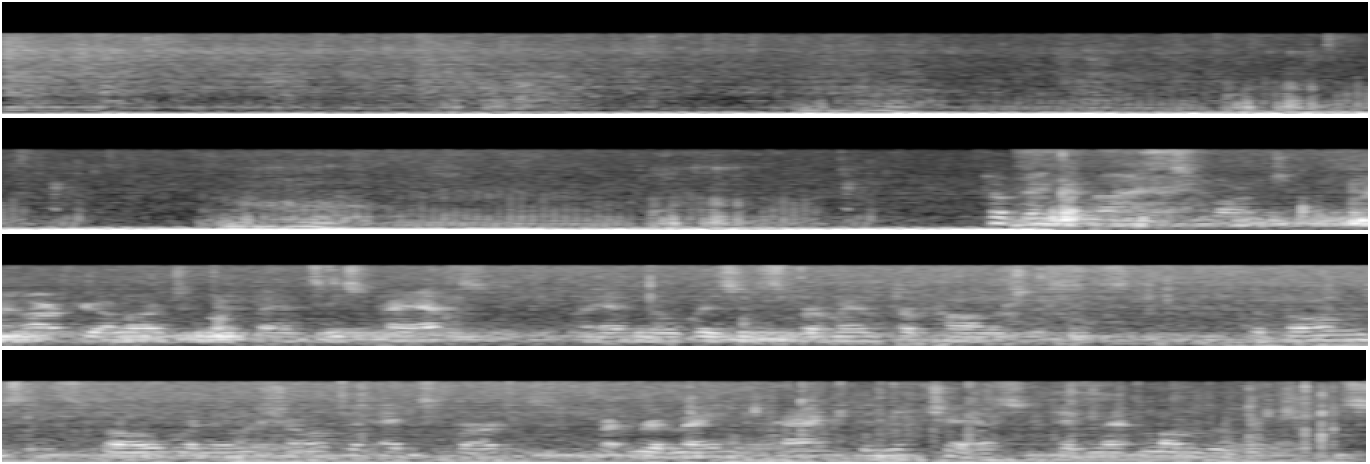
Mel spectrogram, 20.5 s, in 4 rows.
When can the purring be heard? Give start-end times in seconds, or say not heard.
0.0-20.4.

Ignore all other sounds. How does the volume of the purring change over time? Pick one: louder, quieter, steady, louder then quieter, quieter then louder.
louder then quieter.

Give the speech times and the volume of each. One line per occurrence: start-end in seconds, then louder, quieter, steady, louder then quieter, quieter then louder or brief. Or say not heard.
8.8-20.4 steady.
